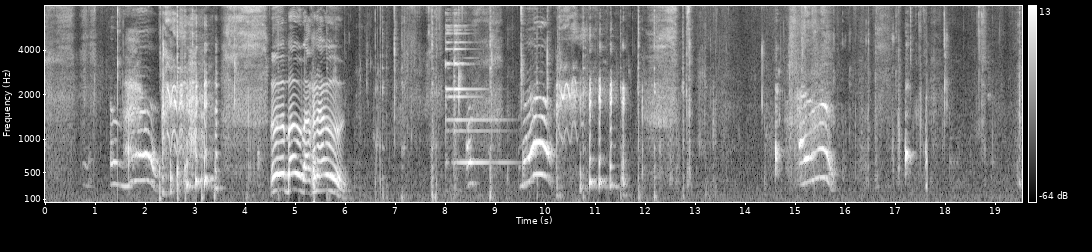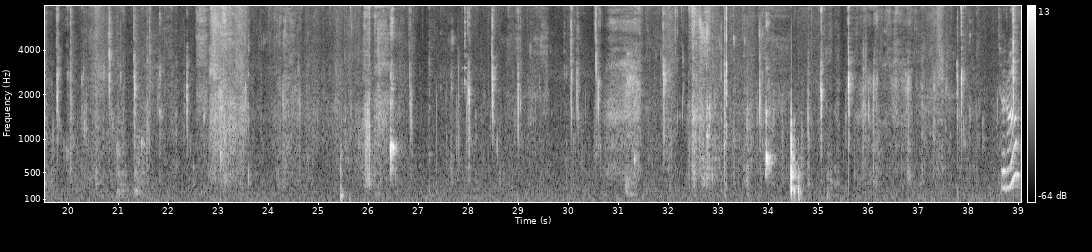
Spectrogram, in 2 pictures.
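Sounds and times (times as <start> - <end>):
chewing and smacking: 6.1 - 8.0, 15.8 - 39.0.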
